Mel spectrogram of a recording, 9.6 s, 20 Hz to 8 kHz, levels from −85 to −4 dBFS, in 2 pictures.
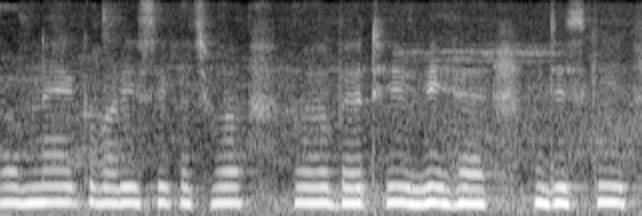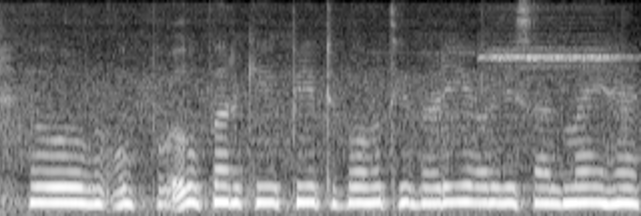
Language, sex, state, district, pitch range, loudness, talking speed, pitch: Hindi, female, Bihar, Vaishali, 210-215 Hz, -12 LUFS, 120 wpm, 215 Hz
